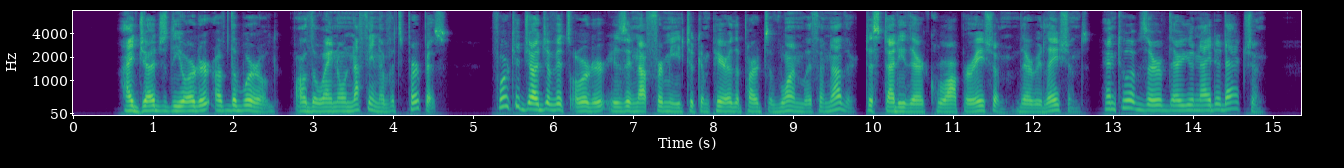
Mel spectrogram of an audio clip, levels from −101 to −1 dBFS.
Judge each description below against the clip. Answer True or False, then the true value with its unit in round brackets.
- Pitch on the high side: False (130 Hz)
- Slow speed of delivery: False (180 wpm)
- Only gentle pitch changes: False (4.0 semitones)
